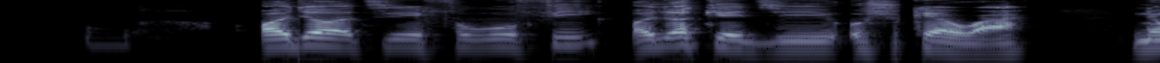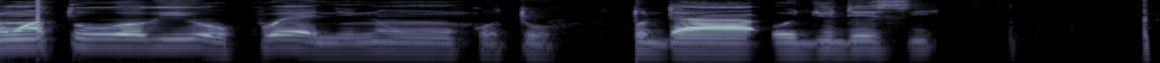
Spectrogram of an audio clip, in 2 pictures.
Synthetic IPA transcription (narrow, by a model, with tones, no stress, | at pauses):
ɔ˧d͡ʒɔ˦˨ti˧fu˧ɾu˧fi˦ɔ˧˦d͡ʒɔ˦ke˦˨d͡ʒi˧o˧ʃu̥˨kɛ˨wa˨˦ | nĩ˦w̃ɔ̃˦to˦ɾi˦o˦˨ku˨˦ɛ˦˨nĩ˨˦nũ˦˧˨ko˨to˨ | to˦da˧o˧d͡ʒu˦de˦si˦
